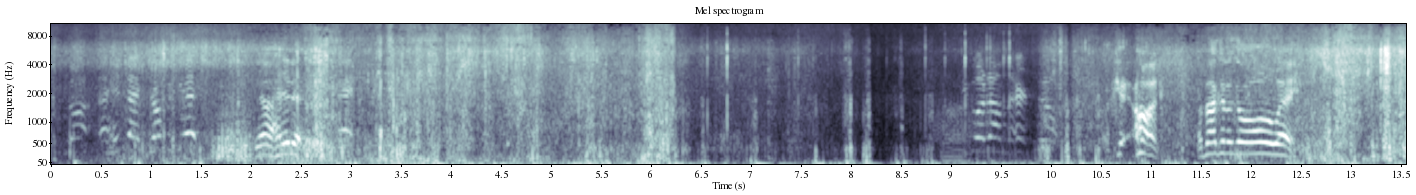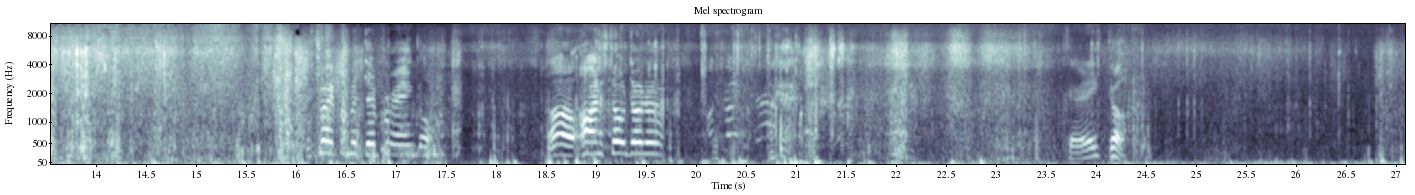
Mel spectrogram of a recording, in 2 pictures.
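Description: A snowboard hisses and scrapes through deep snow.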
